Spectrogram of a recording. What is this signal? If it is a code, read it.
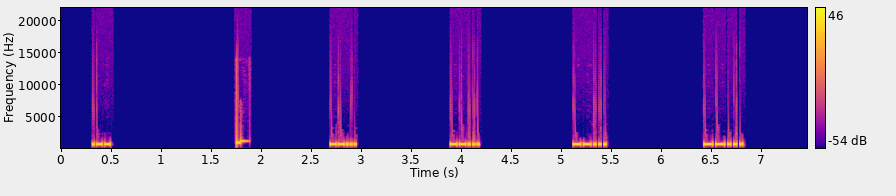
Morse code, heard as a keyed tone, about 53 wpm, spaced as for 9 wpm, 700 Hz. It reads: W 7777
